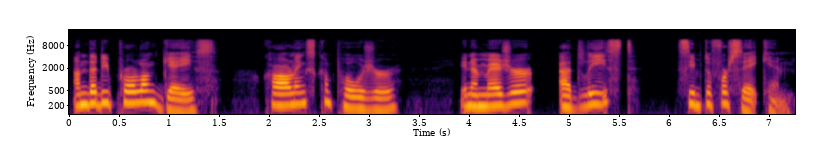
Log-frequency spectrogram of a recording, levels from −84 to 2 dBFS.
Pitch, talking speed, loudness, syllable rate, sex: 195 Hz, 125 wpm, -19 LUFS, 4.8 syllables/s, female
